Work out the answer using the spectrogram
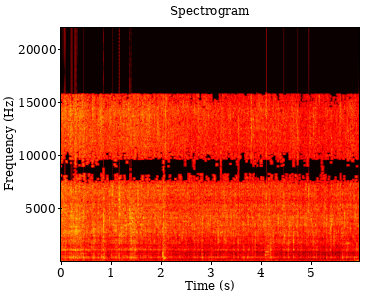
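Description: Chopped red onion, green chillies and curry leaves sizzling in hot oil in a metal pot: the tempering (thalippu) for curry leaf rasam. The hiss is loudest as they go in and eases slightly over the next few seconds.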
